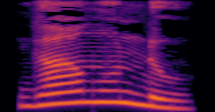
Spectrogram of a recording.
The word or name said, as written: ಘಮೆಂಡಿ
